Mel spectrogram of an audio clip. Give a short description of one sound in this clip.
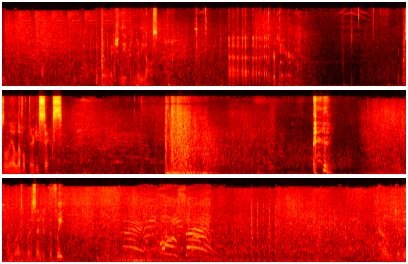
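Cannons boom.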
